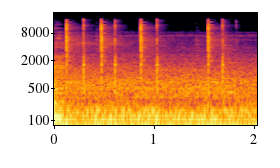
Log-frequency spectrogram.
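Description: Several sharp clicks a fraction of a second apart: buttons being pressed on a FNIRSI SWM-10 handheld battery spot welder to raise its weld pulse setting.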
